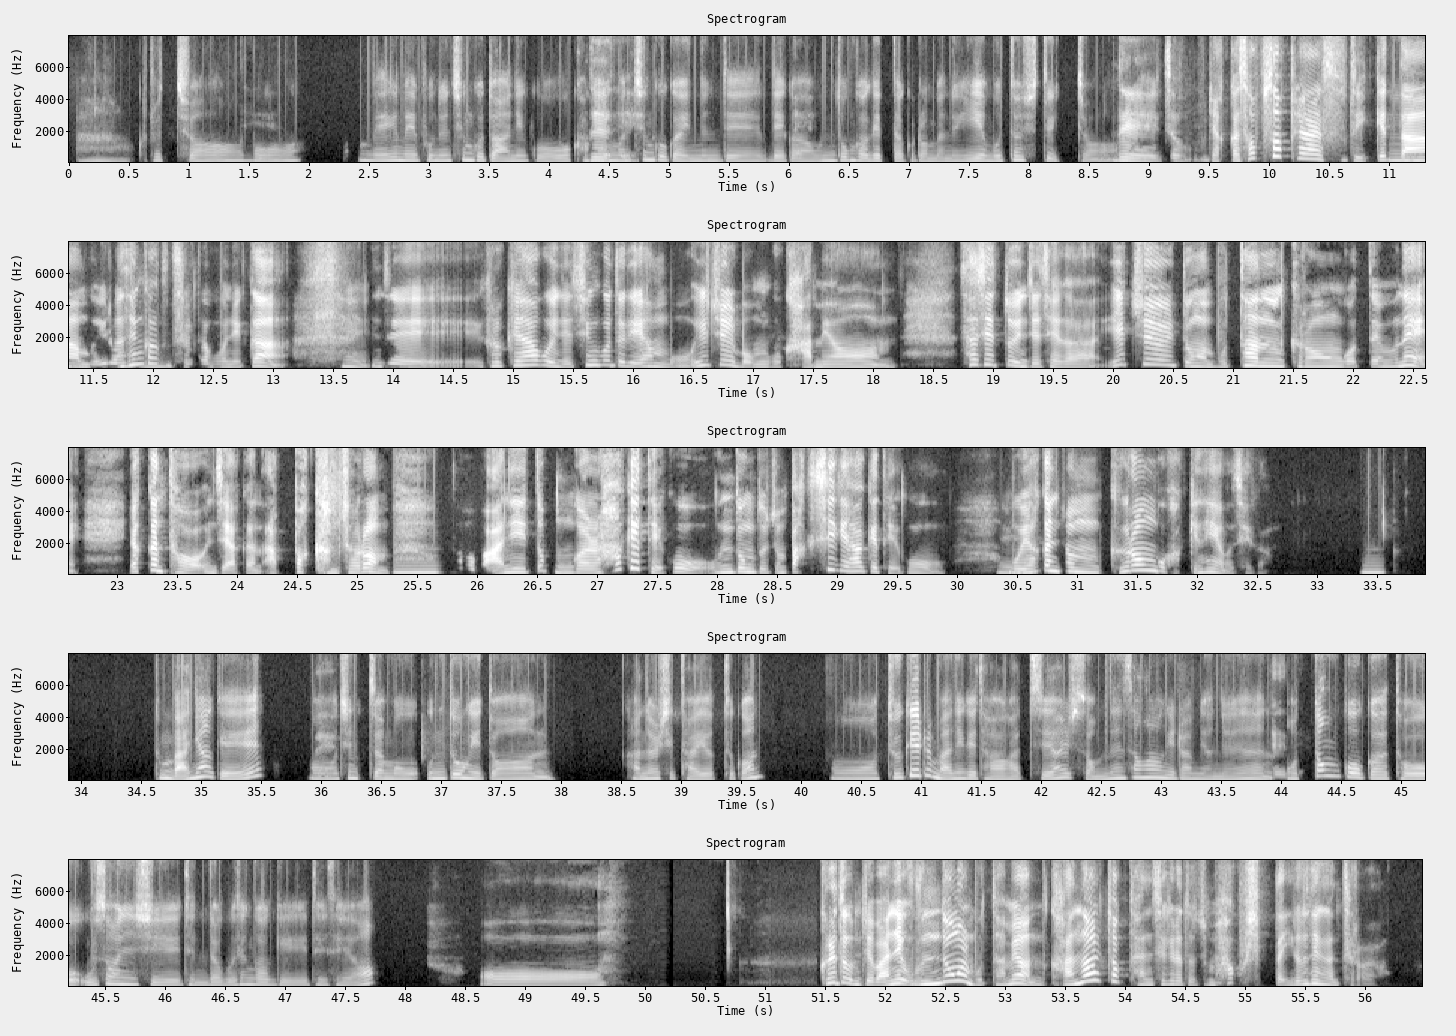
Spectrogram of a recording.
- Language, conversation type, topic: Korean, advice, 여행이나 주말에 일정이 바뀌어 루틴이 흐트러질 때 스트레스를 어떻게 관리하면 좋을까요?
- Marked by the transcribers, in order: distorted speech; tapping; laughing while speaking: "압박감처럼"; static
